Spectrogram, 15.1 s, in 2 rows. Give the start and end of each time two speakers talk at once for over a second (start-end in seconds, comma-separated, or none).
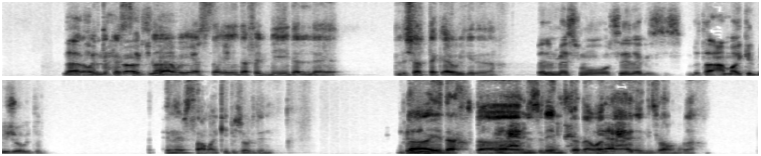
0.7-1.9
